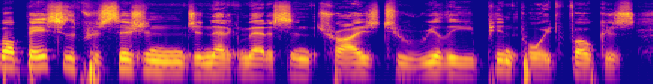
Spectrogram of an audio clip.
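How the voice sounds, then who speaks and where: This man speaks in an unremarkable speaking voice with an American accent, fairly low in pitch with ordinary pitch variation, at a moderate pace, in a dry, close sound with no echo on a very clean recording with a silent background. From New York. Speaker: family physician. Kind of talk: radio interview.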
